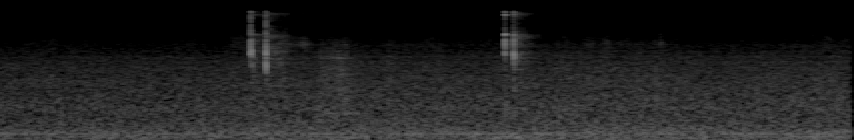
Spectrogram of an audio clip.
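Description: Faint computer mouse clicks over near-silent room tone: a quick double click about a second in, then another click past the halfway point, as the downloaded support program is opened.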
